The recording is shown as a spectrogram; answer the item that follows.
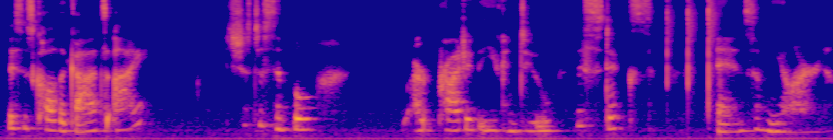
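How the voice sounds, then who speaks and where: Quirky, friendly art teacher played by a woman, whispery ASMR delivery with a creaky edge, gentle and unhurried. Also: fairly high pitch. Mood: soft, explaining. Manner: gentle, unhurried, hesitant murmuring. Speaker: ASMR performer. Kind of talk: soft whispered ASMR roleplay.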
